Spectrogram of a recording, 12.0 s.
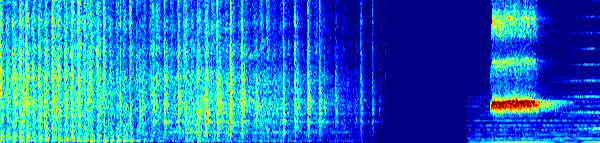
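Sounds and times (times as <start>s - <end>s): steady train hum: 0.0s - 7.8s
wheels clicking over rail joints: 0.0s - 7.8s.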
